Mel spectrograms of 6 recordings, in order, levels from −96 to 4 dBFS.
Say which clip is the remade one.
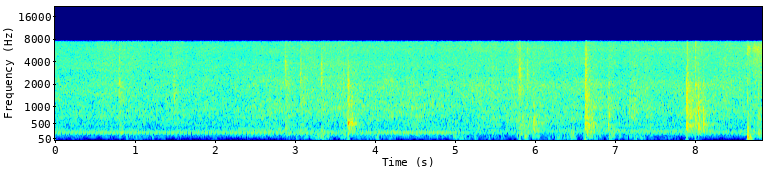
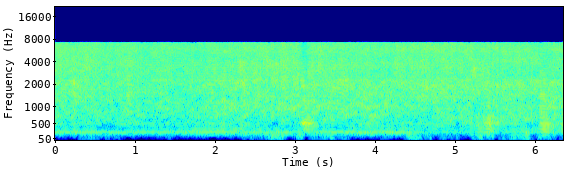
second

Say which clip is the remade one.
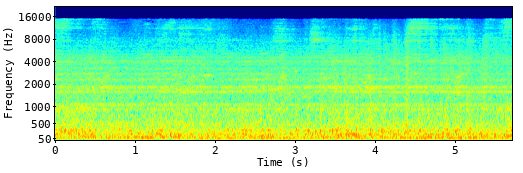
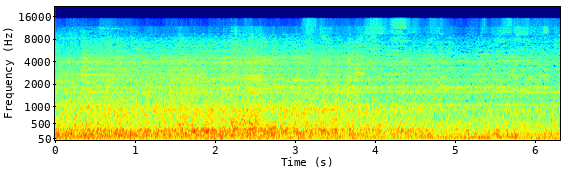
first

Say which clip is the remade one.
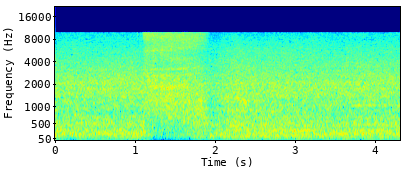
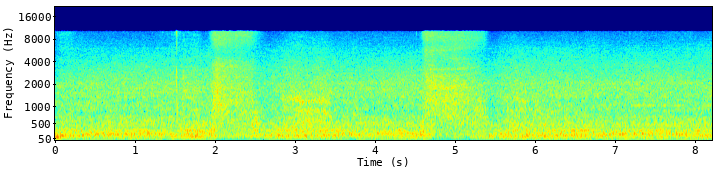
first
